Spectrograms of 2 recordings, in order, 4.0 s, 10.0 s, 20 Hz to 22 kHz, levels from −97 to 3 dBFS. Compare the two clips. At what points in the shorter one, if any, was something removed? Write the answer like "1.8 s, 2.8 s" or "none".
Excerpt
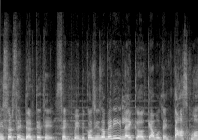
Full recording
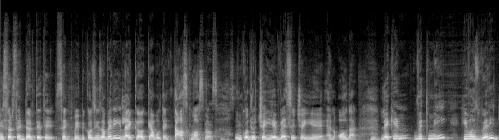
none

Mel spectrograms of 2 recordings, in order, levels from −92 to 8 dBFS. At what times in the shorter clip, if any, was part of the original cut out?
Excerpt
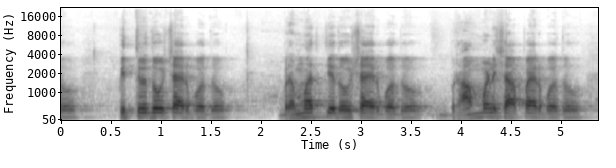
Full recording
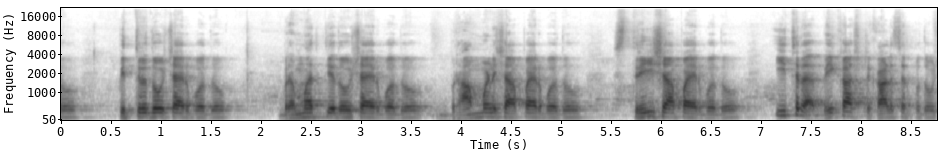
none

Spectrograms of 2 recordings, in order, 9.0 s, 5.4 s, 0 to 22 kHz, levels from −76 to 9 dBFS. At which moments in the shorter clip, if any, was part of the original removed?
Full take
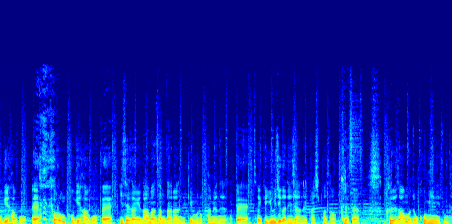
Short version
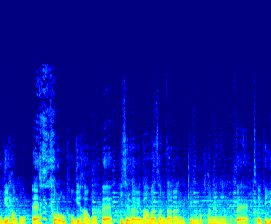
none

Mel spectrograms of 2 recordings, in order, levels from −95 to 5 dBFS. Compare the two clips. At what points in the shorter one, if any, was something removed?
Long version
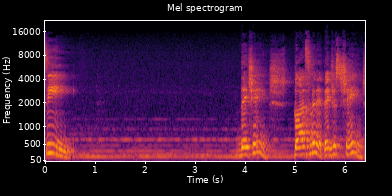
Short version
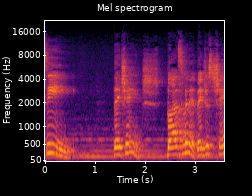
1.1 s

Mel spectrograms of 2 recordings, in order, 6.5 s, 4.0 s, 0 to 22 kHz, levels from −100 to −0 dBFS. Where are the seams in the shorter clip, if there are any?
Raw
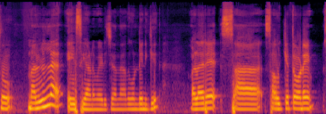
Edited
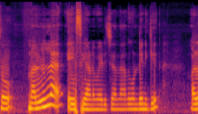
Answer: none

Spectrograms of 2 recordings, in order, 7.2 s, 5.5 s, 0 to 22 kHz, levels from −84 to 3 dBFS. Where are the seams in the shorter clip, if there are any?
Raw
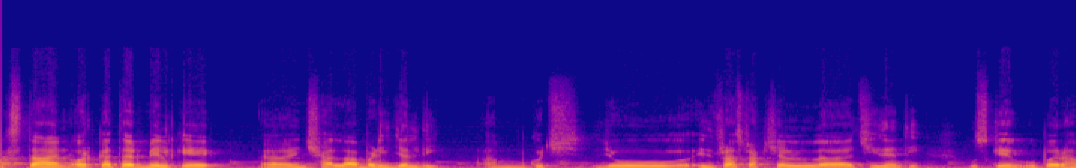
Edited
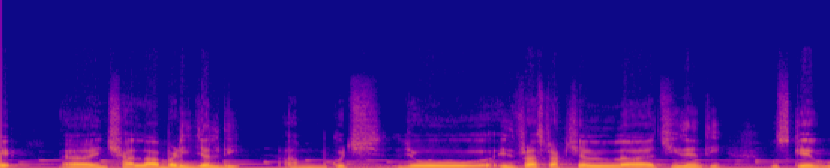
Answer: none

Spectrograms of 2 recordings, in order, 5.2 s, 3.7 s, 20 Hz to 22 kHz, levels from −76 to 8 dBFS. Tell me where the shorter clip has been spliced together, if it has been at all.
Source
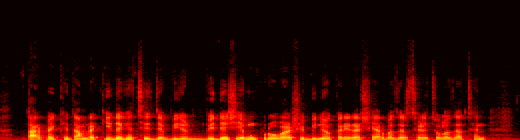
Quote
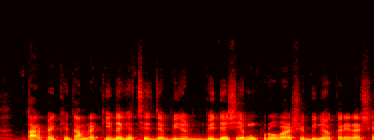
none

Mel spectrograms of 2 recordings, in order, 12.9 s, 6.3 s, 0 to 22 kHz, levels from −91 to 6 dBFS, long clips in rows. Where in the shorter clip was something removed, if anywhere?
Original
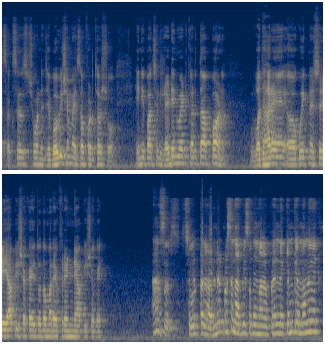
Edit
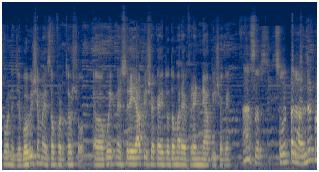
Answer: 1.8 s, 4.7 s

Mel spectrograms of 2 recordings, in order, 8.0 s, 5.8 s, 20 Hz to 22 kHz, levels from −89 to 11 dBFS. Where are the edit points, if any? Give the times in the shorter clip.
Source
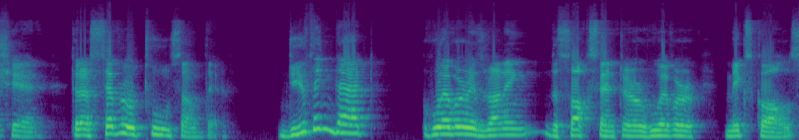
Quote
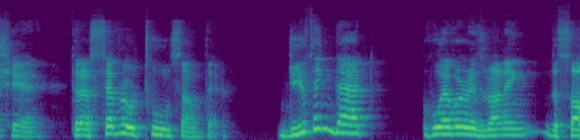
none

